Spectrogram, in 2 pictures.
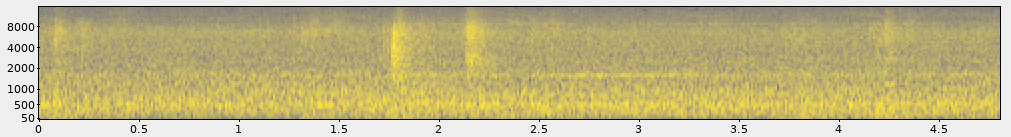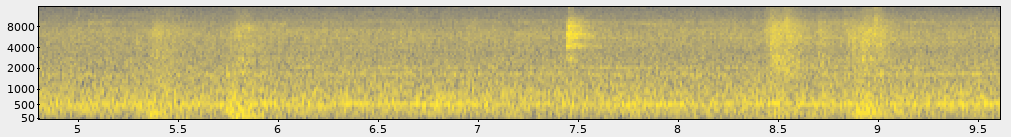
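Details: Recorded on a GAL EBD67 bus on route SL4 after the creaking suspension was fixed: a steady low rolling rumble with only faint rattles, and no creaking or groaning over bumps. The suspension is quiet.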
